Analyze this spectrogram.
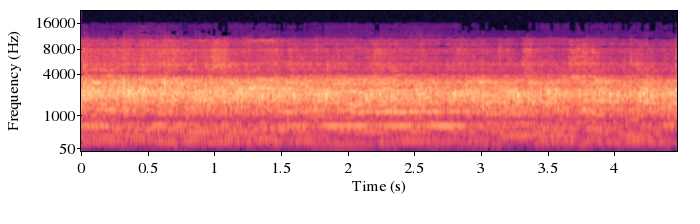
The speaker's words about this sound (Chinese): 谢谢你们陪伴我们，也希望全场给你们自己掌声鼓励。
